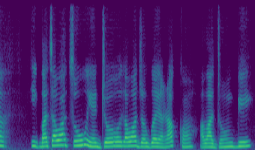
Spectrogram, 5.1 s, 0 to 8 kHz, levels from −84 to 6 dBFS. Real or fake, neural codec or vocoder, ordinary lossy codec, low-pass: fake; codec, 16 kHz, about 1 kbps, DyCAST, with the encoder's durations; none; none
